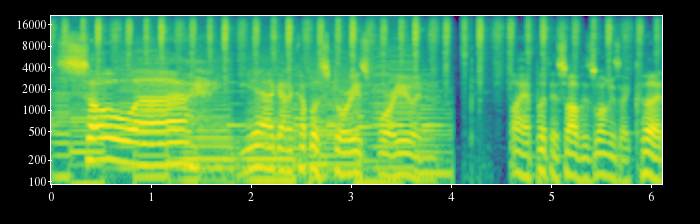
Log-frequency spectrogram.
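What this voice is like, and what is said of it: Congested voice from a cold. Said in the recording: “You can probably hear that on the mic. I've got a little bit of a cold.”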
